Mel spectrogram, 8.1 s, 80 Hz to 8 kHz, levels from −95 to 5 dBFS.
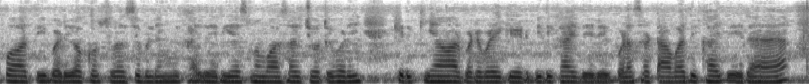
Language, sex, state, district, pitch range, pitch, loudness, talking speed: Hindi, female, Chhattisgarh, Korba, 175-190 Hz, 180 Hz, -13 LUFS, 230 wpm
